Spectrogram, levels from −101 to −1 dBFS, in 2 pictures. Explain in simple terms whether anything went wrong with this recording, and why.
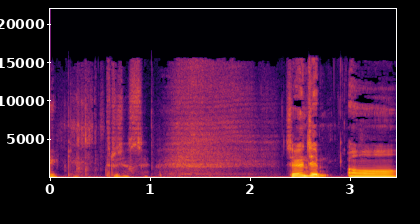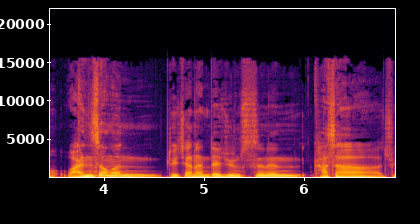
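Nothing went wrong here; the speech comes through steady and intact the whole way, with no glitches, dropouts or odd sounds to point to.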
